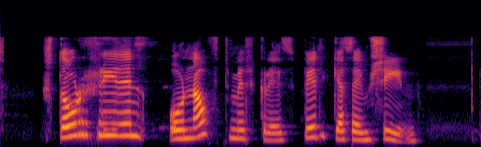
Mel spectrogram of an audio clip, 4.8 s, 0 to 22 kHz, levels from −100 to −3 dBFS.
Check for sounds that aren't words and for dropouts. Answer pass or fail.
pass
